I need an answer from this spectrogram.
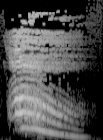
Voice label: "Oh", male; Exclamations; Voice

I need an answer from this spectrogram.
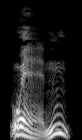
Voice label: "When" Male, exclamation; Voice Box

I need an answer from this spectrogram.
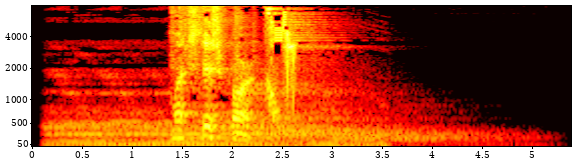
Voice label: Whats This For, Male; Talking Sound Effects; VoiceBox; Twistedtracks

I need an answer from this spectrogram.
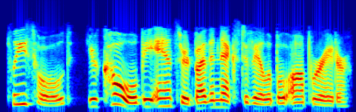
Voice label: Call Will Be Answer, Telephone operator, Female

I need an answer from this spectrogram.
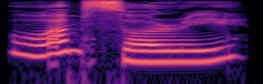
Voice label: Oh I'm Sorry, female; Etiquette

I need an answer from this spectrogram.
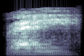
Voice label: Robot Voice "Ready"; Robot Sound Effects; Lynne Music

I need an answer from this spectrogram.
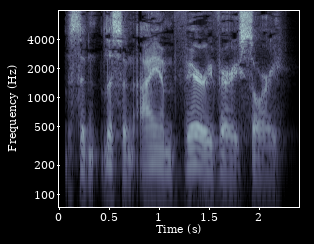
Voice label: Listen Very Sorry, Male; Talking Sound Effects

